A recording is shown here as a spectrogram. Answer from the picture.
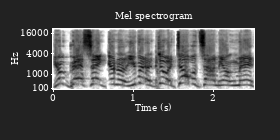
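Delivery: shrill, very high, loud barking delivery. Narrating a scene, voicing someone barking orders at a young man: barking out orders. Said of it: "someone like barking out orders".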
